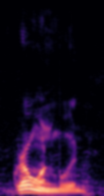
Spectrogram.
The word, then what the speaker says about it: Groenwood: from the coach, and the coach said it's Groenwood. Okay, all right. The internet was completely wrong. Yeah, I had asked AI how to pronounce it, and it tried to do the German thing where you made the W a V, but I guess AI and us were wrong.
